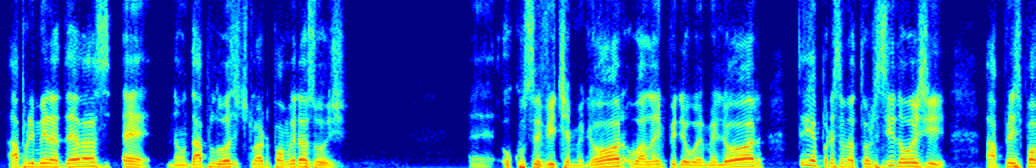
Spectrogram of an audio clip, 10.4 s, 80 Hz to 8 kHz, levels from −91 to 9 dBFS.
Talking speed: 180 wpm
